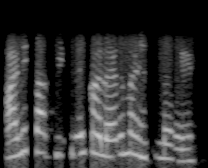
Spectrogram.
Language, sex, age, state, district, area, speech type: Goan Konkani, female, 18-30, Goa, Tiswadi, rural, conversation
